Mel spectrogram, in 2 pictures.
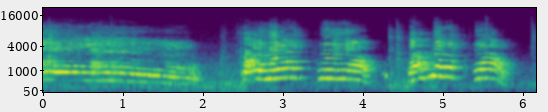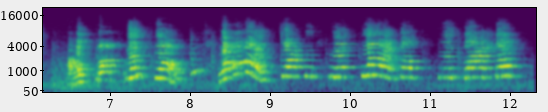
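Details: A male Moluccan cockatoo playing on top of his cage chatters in a rapid run of harmonic, speech-like syllables that swoop up and down in pitch, in a small indoor room.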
